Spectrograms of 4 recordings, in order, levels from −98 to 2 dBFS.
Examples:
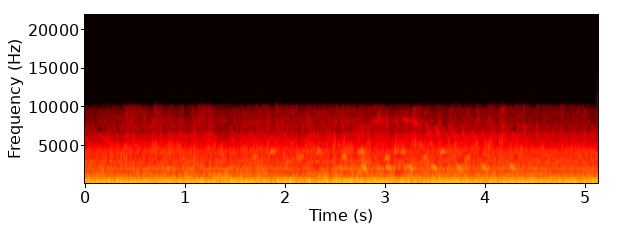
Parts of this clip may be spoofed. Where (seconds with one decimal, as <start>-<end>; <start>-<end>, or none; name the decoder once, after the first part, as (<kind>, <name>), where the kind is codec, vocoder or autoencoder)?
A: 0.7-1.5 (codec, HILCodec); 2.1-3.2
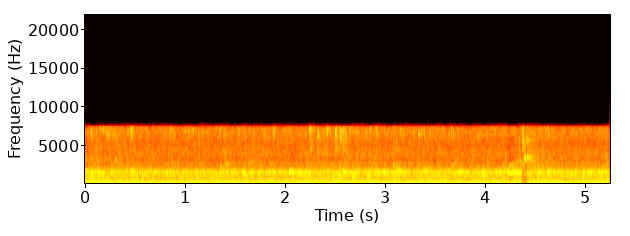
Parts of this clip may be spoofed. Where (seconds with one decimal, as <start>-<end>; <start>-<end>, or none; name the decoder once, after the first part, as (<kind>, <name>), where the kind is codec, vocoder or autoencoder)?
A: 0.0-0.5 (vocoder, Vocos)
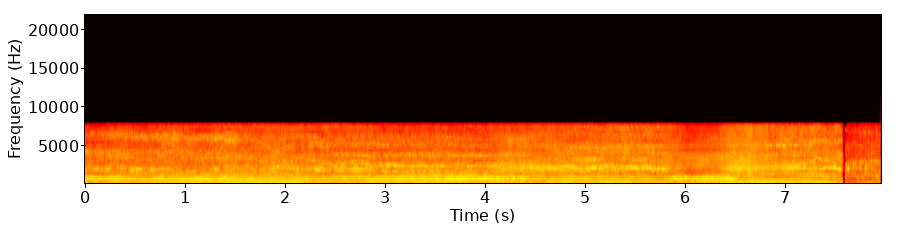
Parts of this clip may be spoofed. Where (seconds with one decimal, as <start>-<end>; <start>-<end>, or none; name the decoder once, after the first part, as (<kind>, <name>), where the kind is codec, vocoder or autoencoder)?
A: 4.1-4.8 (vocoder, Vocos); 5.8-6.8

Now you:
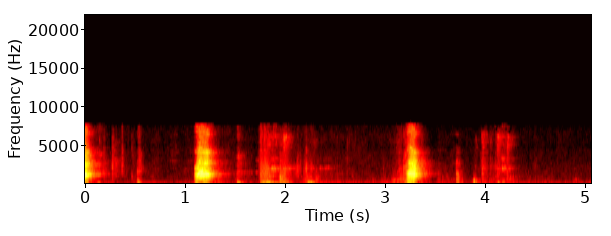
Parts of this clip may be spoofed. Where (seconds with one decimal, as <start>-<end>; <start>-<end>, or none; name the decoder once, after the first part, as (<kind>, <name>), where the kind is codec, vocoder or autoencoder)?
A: 1.8-3.3 (vocoder, Vocos)

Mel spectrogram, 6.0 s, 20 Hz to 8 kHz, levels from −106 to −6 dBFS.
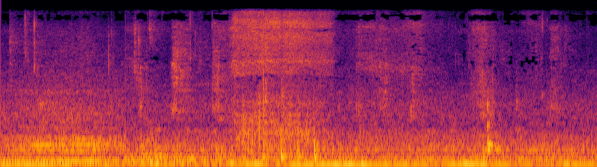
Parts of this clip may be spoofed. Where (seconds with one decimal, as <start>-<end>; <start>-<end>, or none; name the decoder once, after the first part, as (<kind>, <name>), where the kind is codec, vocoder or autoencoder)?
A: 0.8-2.1 (vocoder, BigVGAN v2); 4.3-5.0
